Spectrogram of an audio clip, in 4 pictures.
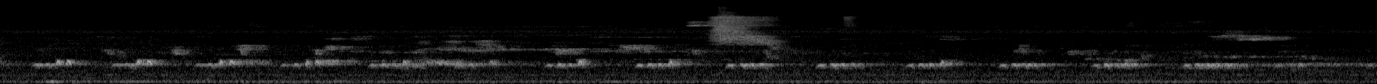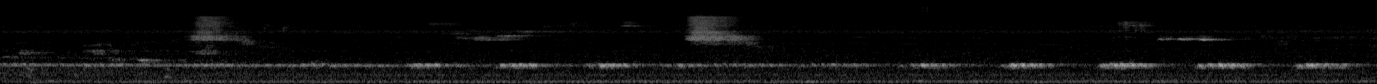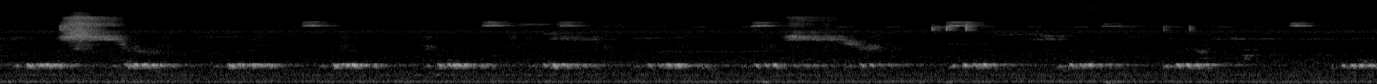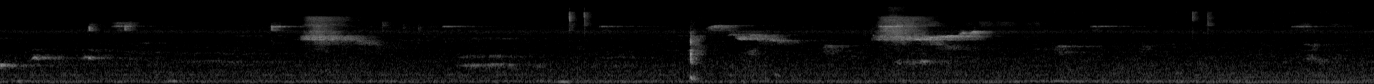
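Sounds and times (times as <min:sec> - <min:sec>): sharp bird calls: 0:00.4 - 0:08.6, 0:18.0 - 0:21.6, 0:23.9 - 0:29.2.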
